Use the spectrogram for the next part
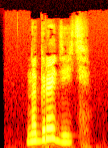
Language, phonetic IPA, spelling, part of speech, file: Russian, [nəɡrɐˈdʲitʲ], наградить, verb, Ru-наградить.ogg
- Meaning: to reward, to award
